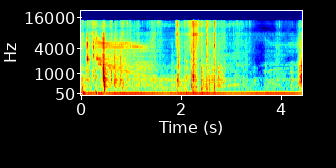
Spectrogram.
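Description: Handling noise as a cardboard trading-card box is lifted and a foil-wrapped pack is pulled out: a soft crinkle of foil and card for the first second or so, then a few sharp taps and knocks of cardboard.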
